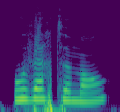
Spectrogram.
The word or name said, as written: ouvertement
